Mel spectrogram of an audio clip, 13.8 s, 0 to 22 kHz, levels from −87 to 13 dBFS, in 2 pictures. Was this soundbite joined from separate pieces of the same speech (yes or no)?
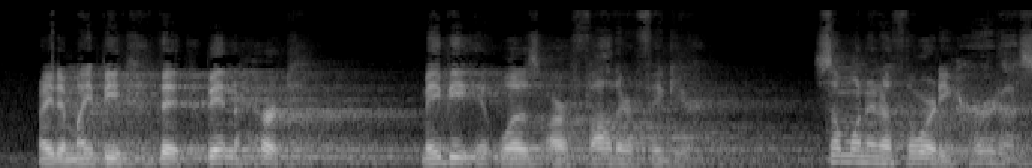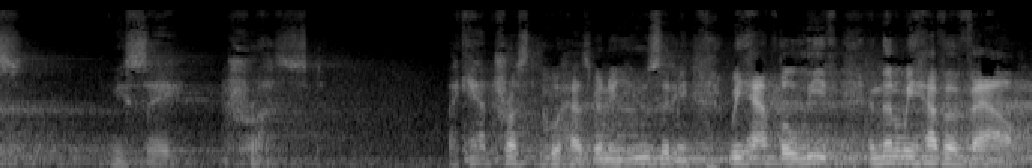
yes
